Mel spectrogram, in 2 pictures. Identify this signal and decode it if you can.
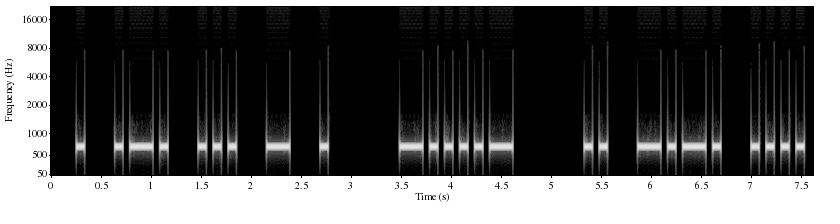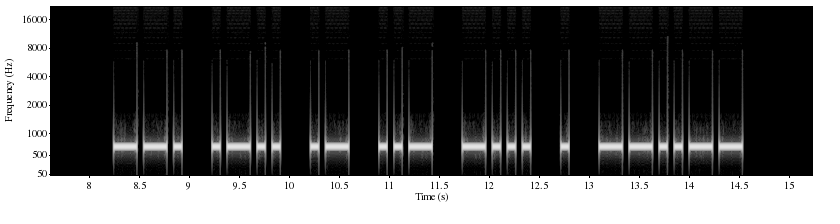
Morse code, heard as a keyed tone, about 16 wpm, 700 Hz. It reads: ERSTE - ICH GLAUBE,
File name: Morsekurs / Witze / Witz 01. September 2020, 70 F80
